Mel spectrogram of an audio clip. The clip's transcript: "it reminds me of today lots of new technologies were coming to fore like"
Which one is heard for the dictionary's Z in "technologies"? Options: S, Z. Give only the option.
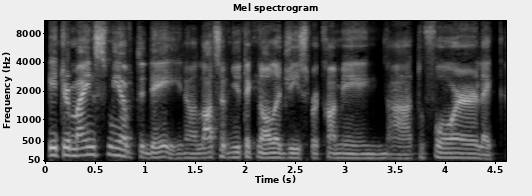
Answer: S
